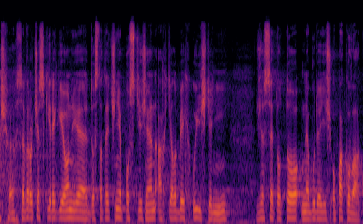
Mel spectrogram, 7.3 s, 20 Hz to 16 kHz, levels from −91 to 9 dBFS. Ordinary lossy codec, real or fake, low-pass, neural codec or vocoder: Opus, 64 kbps; real; 10.8 kHz; none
